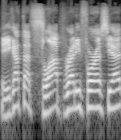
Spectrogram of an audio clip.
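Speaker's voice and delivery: hollering from far off. Voicing someone calling across a camp for food: shouting from a distance. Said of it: "shout off in the distance".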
